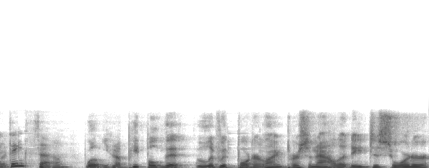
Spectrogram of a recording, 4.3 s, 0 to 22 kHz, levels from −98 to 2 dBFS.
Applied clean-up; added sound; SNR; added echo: neural mask model DeepFilterNet 3.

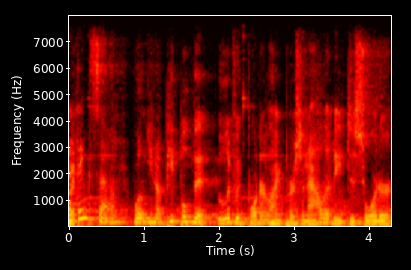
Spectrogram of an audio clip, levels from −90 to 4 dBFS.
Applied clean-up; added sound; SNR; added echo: neural separator model SepFormer DNS4.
